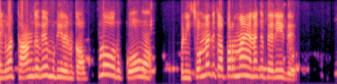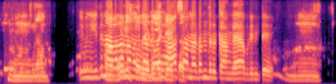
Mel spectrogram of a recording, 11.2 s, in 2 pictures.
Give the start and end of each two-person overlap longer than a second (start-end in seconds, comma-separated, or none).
7.4-8.7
